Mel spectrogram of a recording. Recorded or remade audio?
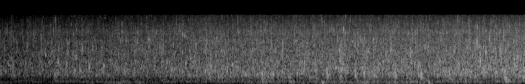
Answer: recorded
